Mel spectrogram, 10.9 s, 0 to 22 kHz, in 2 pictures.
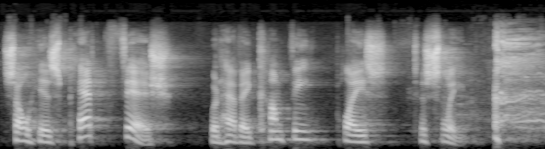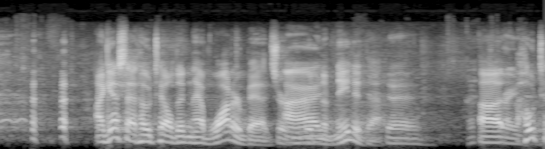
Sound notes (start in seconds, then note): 4.7 audience laughs; 4.8 laughs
